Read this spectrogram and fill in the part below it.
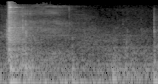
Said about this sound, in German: So, die Tür ist hinter uns zu.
